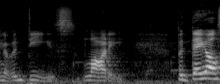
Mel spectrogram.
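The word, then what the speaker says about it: Lottie: But her name is Lahi. Um, like L O T T I E. And I say Lahi. Lahi. Like sort of like it sounds like I'm saying it with D's. Lahi.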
